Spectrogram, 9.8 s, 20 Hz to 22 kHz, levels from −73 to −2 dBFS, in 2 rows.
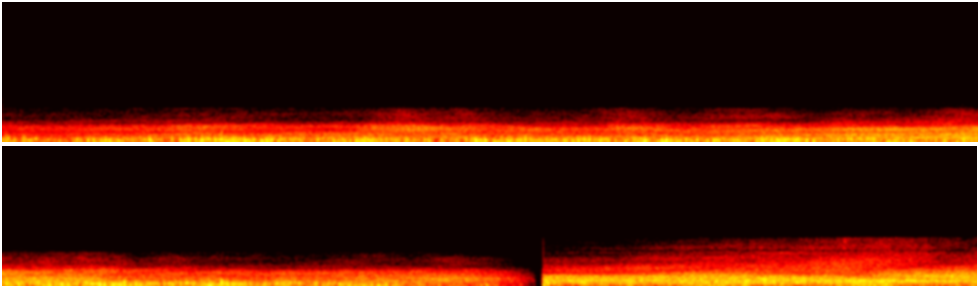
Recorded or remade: recorded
